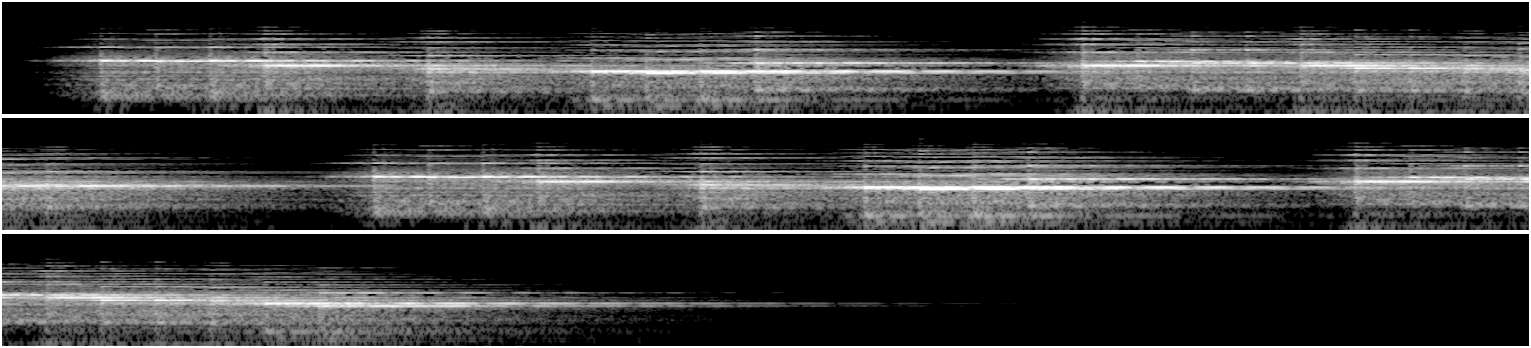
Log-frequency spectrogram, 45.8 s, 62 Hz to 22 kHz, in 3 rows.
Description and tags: ghost dreamer
This is a little different from the original ghost piano. Here we have a plodding rendition of the opening bars of "Beautiful Dreamer" on a broken-down piano with the weird "preverb" applied, where you start to hear the reverb before the sound actually plays. This gives it a somewhat otherworldly effect.
FL Studio 12.
creepy, piano, haunted, spooky, ghost, reverb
